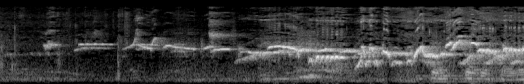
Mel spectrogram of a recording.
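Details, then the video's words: Singing white-rumped shama, caged on a hanging stand and recorded to train other birds: a few thin whistles that build into a continuous, loud warbling stream of quick varied whistled phrases. "GANTANGAN MURAI BATU || GACOR DORRRR"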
